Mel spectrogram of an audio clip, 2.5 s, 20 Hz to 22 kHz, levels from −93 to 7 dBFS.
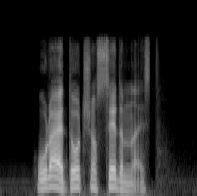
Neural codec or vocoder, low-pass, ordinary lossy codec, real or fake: codec, 16 kHz in and 24 kHz out, 0.9 kbps, LongCat-Audio-Codec, fine tuned four codebook decoder; 10.8 kHz; none; fake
